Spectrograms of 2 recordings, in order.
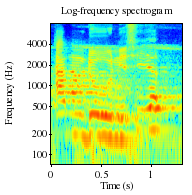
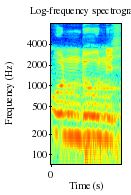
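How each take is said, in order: First: The word starts with an a vowel. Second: The word starts with a u vowel.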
